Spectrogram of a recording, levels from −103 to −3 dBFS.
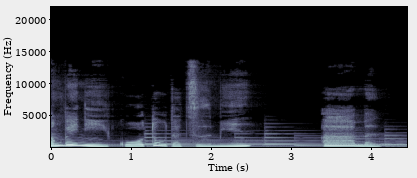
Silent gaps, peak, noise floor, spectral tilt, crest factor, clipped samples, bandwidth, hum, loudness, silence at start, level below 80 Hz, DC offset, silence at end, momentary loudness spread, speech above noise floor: none; -10 dBFS; -43 dBFS; -8.5 dB/octave; 14 dB; under 0.1%; 11 kHz; none; -23 LUFS; 0 s; -66 dBFS; under 0.1%; 0 s; 19 LU; 21 dB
